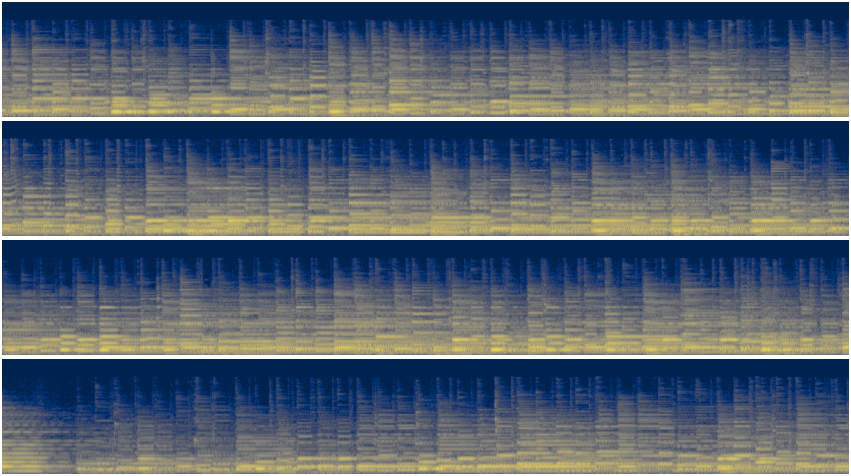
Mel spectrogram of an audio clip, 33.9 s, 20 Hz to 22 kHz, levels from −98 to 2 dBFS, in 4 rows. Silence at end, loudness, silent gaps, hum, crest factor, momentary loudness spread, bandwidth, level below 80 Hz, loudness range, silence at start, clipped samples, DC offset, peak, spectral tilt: 0 s; -19 LUFS; none; none; 16 dB; 7 LU; 6 kHz; -54 dBFS; 3 LU; 0 s; under 0.1%; under 0.1%; -2 dBFS; -9 dB/octave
